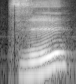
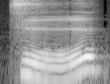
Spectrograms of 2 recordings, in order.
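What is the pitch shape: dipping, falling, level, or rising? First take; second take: rising; dipping. First: The pitch rises from middle to high. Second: The pitch dips low then rises. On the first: "No segundo tom se pronuncia z" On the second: "No terceiro tom"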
